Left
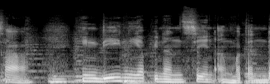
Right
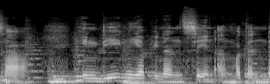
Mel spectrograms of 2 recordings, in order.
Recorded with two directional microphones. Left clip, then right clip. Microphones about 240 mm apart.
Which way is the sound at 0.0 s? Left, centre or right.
Left.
